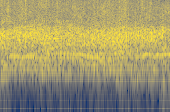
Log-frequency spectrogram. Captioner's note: some Applause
